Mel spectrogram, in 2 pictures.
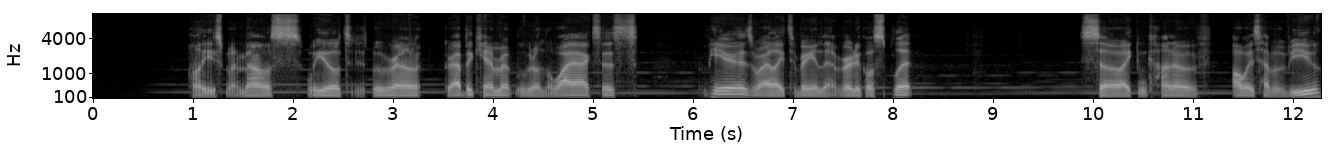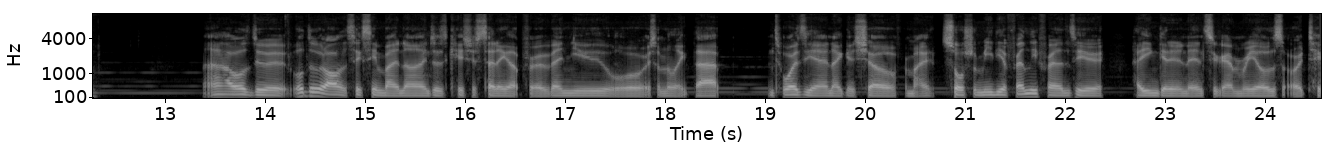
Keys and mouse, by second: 2.1-6.2 middle drag, 3.2 g, 7.3-10.2 middle drag, 11.9 `, 11.9 g, 12.2 y, 13.0-13.5 middle drag, 14.3 super+s, 14.6-15.0 middle drag, 15.4 click, 16.0 click.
